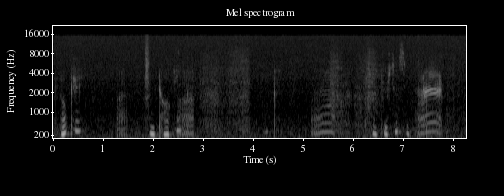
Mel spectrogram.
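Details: Russian Blue cat napping and kneading, answering a woman's soft questions with a couple of drawn-out murmured meows and chirps between her quiet speech, indoors.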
